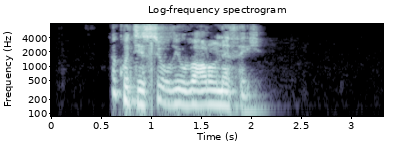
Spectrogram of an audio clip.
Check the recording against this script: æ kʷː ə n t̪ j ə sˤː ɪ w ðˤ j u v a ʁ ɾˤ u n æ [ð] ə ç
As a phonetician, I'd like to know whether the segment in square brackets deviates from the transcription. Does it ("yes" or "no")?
yes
